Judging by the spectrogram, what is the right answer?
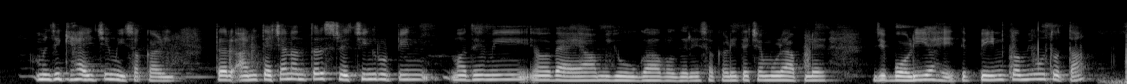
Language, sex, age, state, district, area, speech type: Marathi, female, 18-30, Maharashtra, Wardha, urban, spontaneous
